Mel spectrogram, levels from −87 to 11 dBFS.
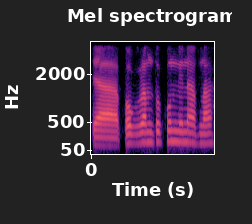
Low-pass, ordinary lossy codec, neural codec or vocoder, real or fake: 3.6 kHz; none; none; real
